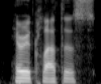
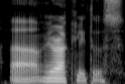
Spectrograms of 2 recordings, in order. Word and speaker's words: Heraclitus: think about like um Harry clatus um Hercules two heraclitus yes uh I butchered her his name uh there but I corrected myself now good um as well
